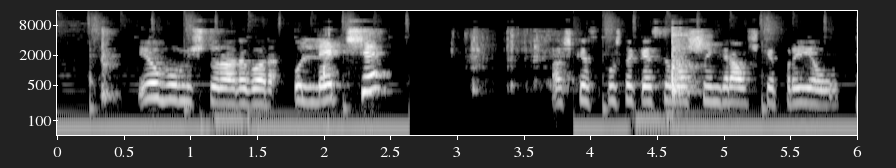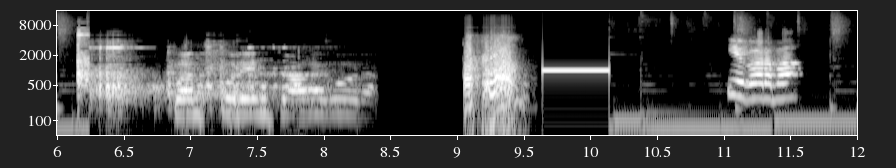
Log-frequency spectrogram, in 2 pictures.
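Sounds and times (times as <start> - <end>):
glass bowl and dishes clinking: 6.2 - 7.8.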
